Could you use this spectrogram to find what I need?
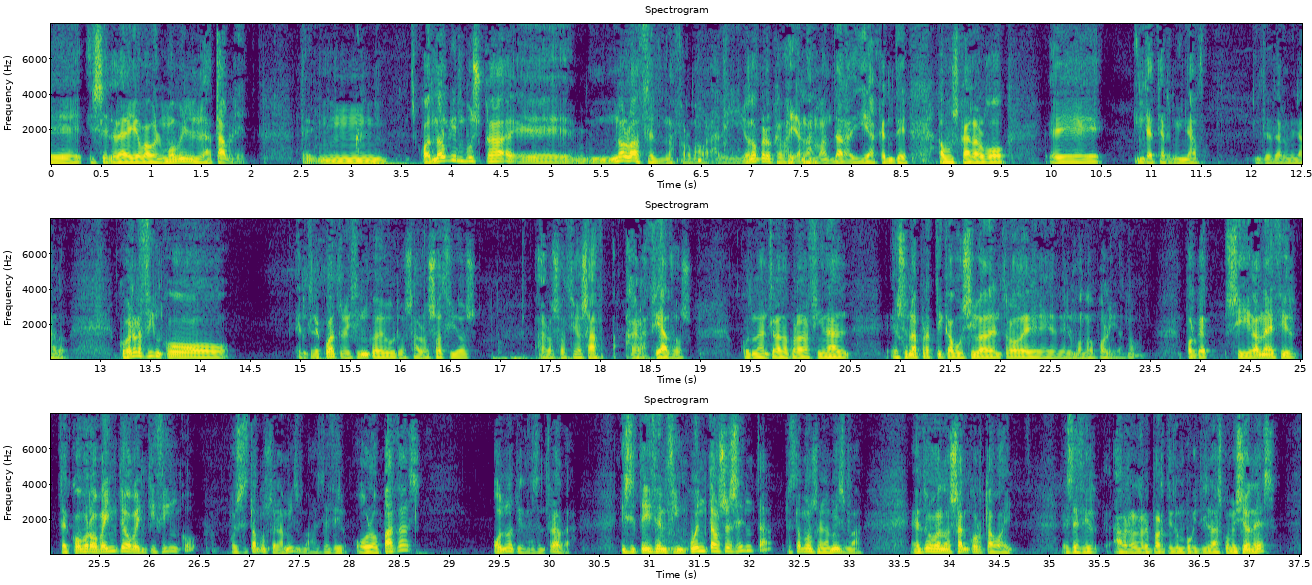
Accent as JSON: {"language": "Spanish", "region": "Basque Country", "country": "Spain", "said": "en nombre de todos los afectados que somos ciudadanos vascos"}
